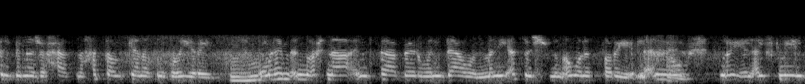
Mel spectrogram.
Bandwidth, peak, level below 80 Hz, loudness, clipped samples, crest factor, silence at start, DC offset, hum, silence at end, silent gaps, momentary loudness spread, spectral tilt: 4.1 kHz; -6 dBFS; -58 dBFS; -19 LUFS; under 0.1%; 14 dB; 0 s; under 0.1%; none; 0 s; none; 4 LU; -3 dB/octave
